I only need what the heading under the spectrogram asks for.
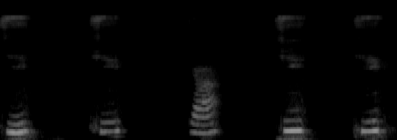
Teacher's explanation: O K, ele é realizado um pouquinho mais atrás, no nosso véu palatino.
